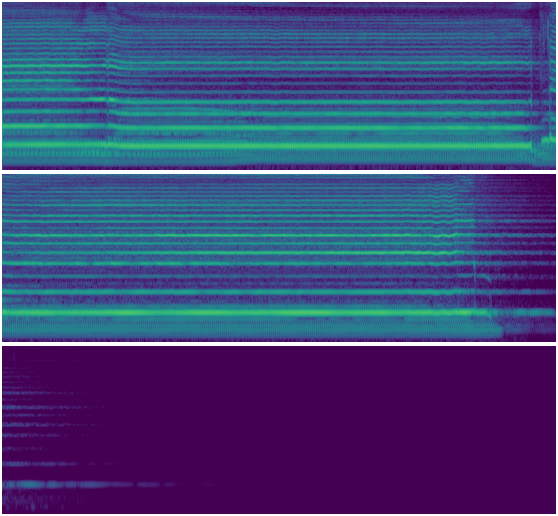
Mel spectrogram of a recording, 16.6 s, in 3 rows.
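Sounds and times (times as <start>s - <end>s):
tenor singing: 0.0s - 11.5s.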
